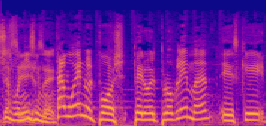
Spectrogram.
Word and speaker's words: pox: Es P-O-X, se escribe posh.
